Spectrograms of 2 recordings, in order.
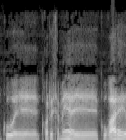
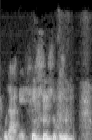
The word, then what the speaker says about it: Kurage: Es decir, ahora mismo estáis con la operación Kugare o... Kurage, que la pronunciación correcta en japonés sería Kurage.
